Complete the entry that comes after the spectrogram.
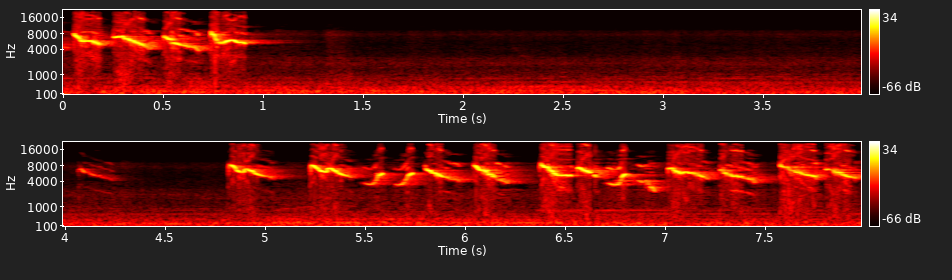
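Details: High-pitched "tembakan" song of a white-eye in a contest cage: a brief burst of sharp whistles, a long silence, then a steady run of bright down-slurred notes repeated about twice a second.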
